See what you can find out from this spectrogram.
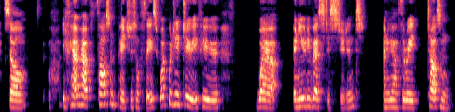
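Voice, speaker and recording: Young finnish woman, non-native english, lots of ums, halting but earnest. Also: medium pitch. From Finland. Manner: halting, searching for words with fillers and laughs. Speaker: guest student. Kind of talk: podcast interview.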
